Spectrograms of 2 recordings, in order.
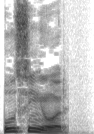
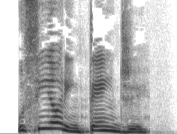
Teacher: Note how lightly the initial o of o senhor is pronounced.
